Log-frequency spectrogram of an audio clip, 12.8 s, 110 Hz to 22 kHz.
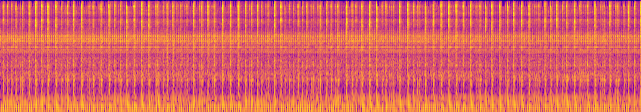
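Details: Yamaha YB100 two-stroke after fitting a new exhaust in place of the standard one: crisp, even idle with a steady rapid beat and no misses or rattles. Normal idle.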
